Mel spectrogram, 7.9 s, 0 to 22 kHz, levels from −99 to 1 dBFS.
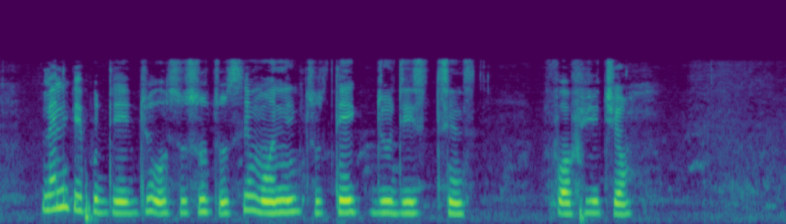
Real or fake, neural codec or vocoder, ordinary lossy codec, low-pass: fake; codec, 16 kHz, 8 kbps, FreqCodec, larger model; none; 7.2 kHz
